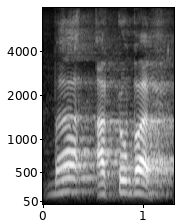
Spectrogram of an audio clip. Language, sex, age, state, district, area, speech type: Sindhi, male, 60+, Delhi, South Delhi, urban, spontaneous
